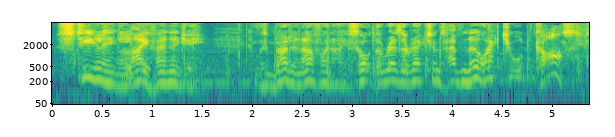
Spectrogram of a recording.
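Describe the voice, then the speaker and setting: An actor in an audio drama playing a grave, moralising alien time-traveller, arguing emphatically. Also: male voice, high voice, normal speed, vocal fry, background noise. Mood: indignant. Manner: emphatic, argumentative. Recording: dramatic music underneath.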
